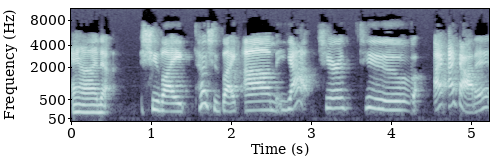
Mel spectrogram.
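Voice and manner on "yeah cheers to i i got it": slow, faltering, fumbling delivery. Retelling a toast from the show: imitating Hannah Ann's toast. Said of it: "that's how she said it".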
